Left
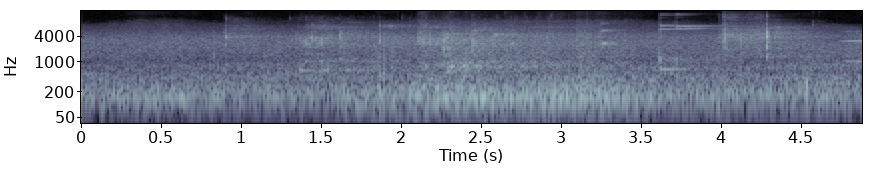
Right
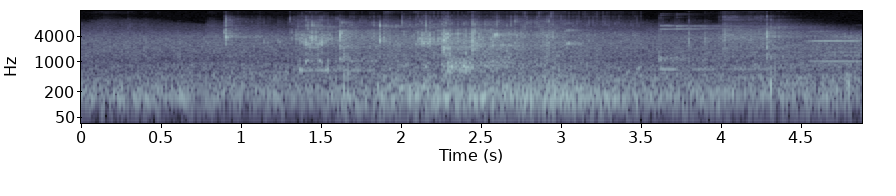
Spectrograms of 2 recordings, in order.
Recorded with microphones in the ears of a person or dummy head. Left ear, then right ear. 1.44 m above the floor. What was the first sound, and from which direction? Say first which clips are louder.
A splash: right 8 dB; 25° right (ahead or behind).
